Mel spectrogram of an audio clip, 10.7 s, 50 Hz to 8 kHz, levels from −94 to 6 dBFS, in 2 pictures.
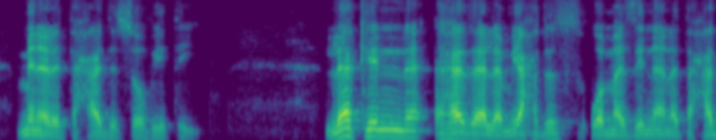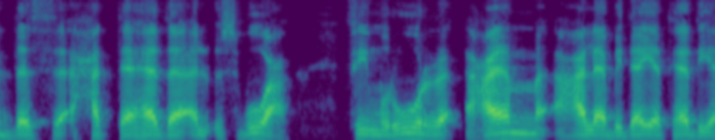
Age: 60-79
